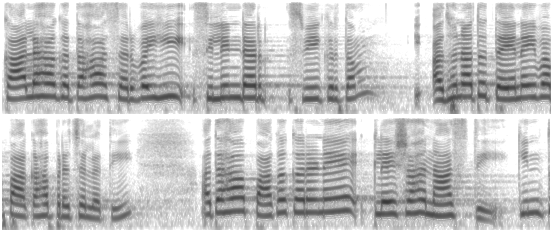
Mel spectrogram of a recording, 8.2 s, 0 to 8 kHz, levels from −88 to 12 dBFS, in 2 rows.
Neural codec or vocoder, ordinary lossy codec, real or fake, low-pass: none; none; real; none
